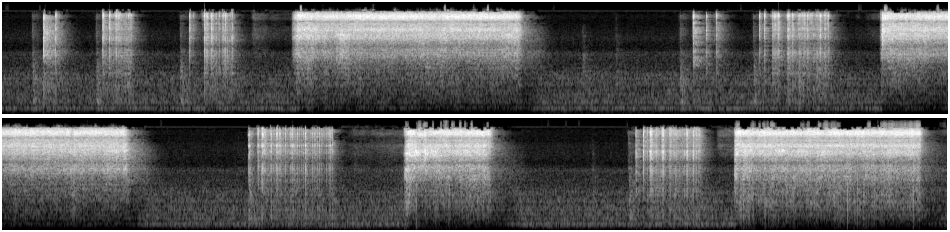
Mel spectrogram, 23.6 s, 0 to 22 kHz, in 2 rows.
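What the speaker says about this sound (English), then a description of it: "now we've got our little panels clamped into place to be welded" Sheet metal panels clamped on a 1957 Dodge pickup being welded in repeated bursts, loud crackling hiss runs of a few seconds each separated by short pauses and brief taps, close and without talk.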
